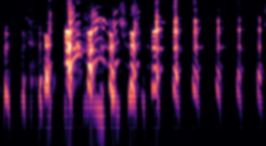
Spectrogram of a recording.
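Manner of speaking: shrieking laugh at the memory; real high cackle of laughter; high squealing laugh. Real, not acted. Laughing at own story.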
